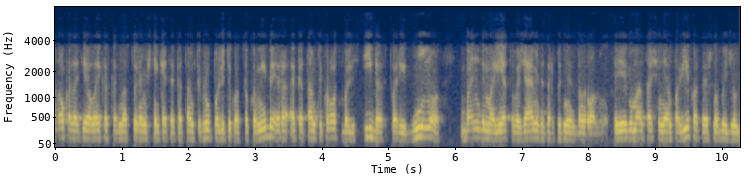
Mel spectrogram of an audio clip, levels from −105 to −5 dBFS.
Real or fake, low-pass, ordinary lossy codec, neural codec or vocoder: real; 7.2 kHz; MP3, 48 kbps; none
